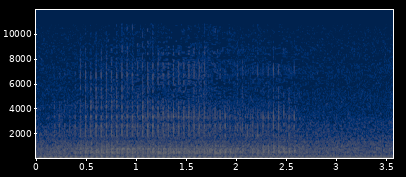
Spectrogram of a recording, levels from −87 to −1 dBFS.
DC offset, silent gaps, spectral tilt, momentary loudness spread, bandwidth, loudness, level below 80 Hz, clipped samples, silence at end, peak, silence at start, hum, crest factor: under 0.1%; none; -4 dB/octave; 5 LU; 11.5 kHz; -52 LUFS; -54 dBFS; under 0.1%; 0 s; -34 dBFS; 0 s; none; 18 dB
